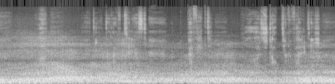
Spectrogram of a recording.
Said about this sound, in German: Da! Er setzt zur Landung an!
